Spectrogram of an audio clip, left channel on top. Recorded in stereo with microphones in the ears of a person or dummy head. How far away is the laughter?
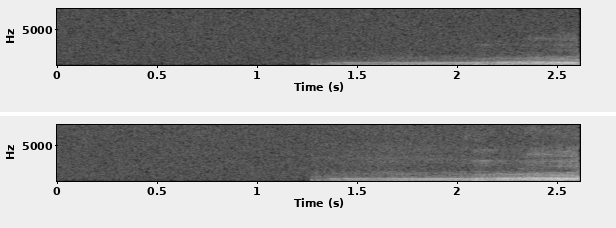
About 1.8 m.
